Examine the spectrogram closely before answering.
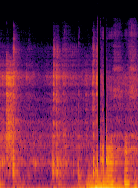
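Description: Blocks break with short crunching knocks.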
